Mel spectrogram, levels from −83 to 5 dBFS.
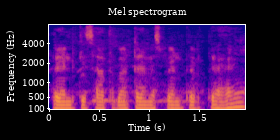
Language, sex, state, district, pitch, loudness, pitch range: Hindi, male, Bihar, Gaya, 120 Hz, -24 LUFS, 115-125 Hz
